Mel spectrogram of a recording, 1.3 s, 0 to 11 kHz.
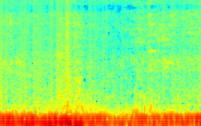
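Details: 1979 Mercury Capri V8 on the road: deep, even rumble pulling with no knocks, ticks or rattles; engine sounds fine, though a loose suspension sleeve clunks elsewhere.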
